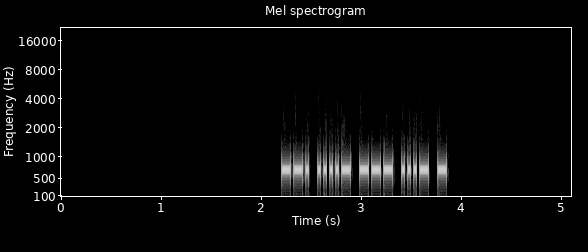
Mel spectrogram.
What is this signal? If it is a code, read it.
Morse code, heard as a keyed tone, about 37 wpm, 700 Hz. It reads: G4OVT
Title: DXCC-100 Call Signs - 5 Characters - Repeated 3x - 40wpm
